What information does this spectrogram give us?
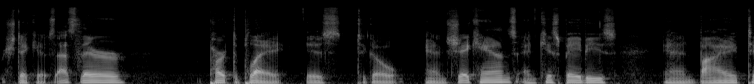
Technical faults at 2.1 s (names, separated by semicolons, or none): none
